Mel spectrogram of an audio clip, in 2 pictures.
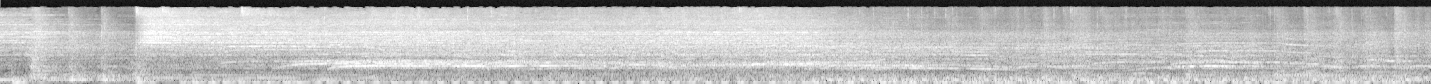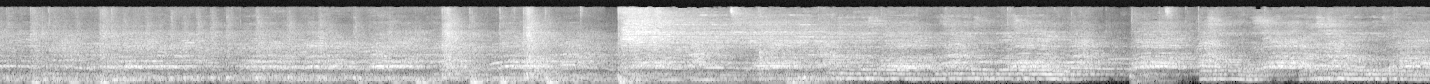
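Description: Live rock band playing: drums, bass and electric guitars under a man singing, heard from the audience. Late in the stretch the band's heavy low end drops out, leaving voices and crowd shouting.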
